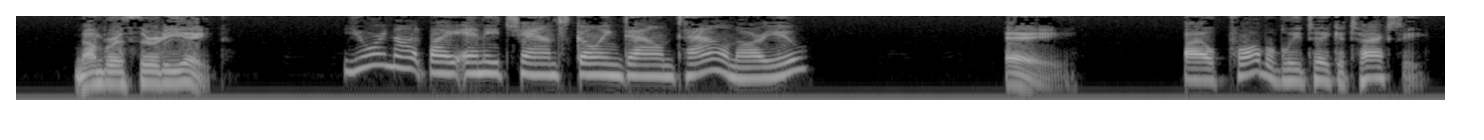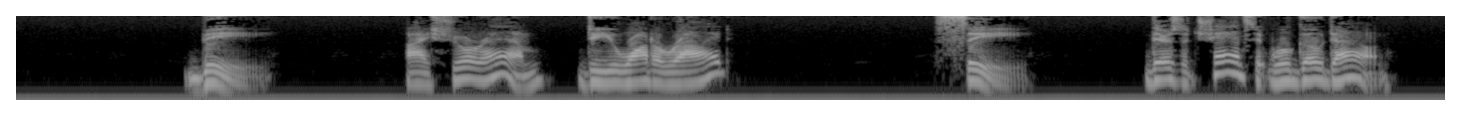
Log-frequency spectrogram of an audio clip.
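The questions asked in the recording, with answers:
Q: You're not by any chance going downtown, are you?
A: B: I sure am. Do you want a ride?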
